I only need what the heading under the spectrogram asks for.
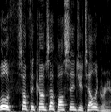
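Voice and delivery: snooty, condescending, swooping sing-song tone. Retelling a movie character's line: imitating a condescending tone. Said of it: "He says in a really condescending way".

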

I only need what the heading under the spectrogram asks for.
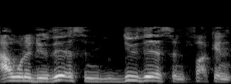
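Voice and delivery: usual speaking voice

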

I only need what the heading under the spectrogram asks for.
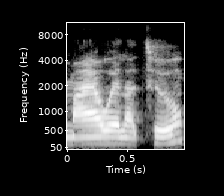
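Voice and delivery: ordinary delivery

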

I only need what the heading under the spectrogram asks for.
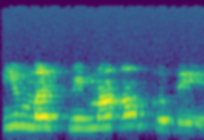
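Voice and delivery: heated, defiant back-and-forth yelling. Retelling a back-and-forth that ended with him tackled, acting out his yelling. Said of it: "So now I'm like yelling at them".

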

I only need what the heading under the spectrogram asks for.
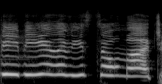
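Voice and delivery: mock sweet lovey-dovey voice, high, sugary and cooing.

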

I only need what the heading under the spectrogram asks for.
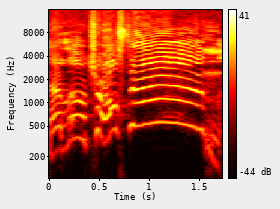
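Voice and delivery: high-pitched yelp. Retelling a campaign rollout, doing a Tim Scott impression. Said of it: "I'm gonna do my best Tim Scott impression".

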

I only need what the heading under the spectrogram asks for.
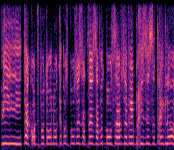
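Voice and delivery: very high, indignant, outraged ranting. Recounting a man who really lost it, the speaker does a retelling of an outraged rant. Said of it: "Il a vraiment pété une coche".

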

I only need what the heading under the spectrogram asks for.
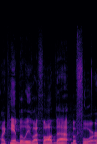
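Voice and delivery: usual speaking voice

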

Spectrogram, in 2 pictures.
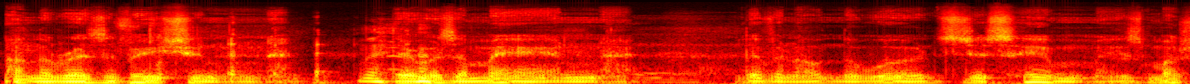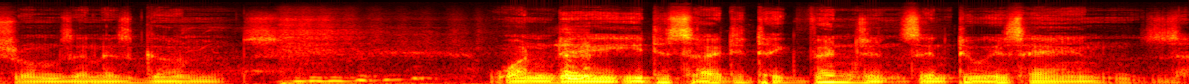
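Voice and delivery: low, movie-trailer villain narration voice. Narrating a made-up story for the group, in a bad guy voice. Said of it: "I provide the bad guy voice".

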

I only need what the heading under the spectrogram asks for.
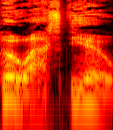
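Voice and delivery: snarled monster-like alien voice. The Devorian rebuffs a newcomer sneaking up between them, snarling. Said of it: "Devorian immediately snarls".

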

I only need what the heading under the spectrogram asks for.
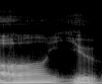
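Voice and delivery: deep, low, booming radio announcer voice. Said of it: "that radio voice".

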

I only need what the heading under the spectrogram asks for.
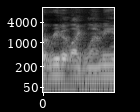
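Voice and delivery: ordinary talk

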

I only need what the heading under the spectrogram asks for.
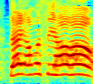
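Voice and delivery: very loud, high, whiny whining voice. A father imitates his young daughter, imitating a daughter's whining. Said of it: "whining about how she wanted to see Santa Claus".

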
